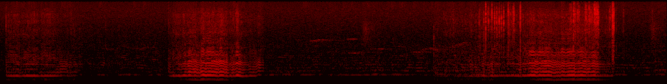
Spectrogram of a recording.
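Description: Insects buzzing around flowering turnip plants, a steady droning hum that swells louder twice as insects pass close, then fades back to a softer background buzz.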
